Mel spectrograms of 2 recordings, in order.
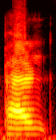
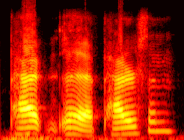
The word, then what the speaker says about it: Pattinson: I want Robert Patterson Pattinson. Pattinson. I always get his name wrong.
